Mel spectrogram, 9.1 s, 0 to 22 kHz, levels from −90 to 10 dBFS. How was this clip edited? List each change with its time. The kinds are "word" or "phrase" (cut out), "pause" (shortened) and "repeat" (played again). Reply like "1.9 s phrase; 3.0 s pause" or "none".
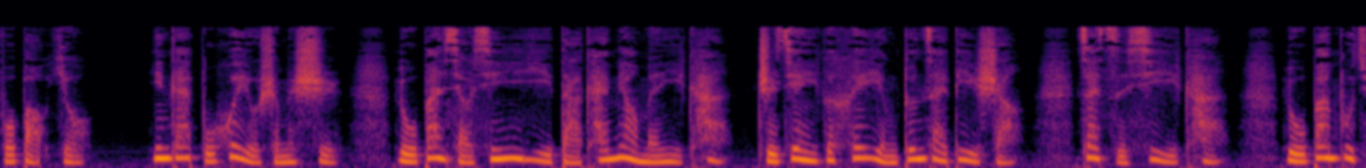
5.0 s pause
